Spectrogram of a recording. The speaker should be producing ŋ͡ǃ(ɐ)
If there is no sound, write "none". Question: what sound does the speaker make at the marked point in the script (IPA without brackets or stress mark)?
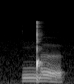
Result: ɐ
